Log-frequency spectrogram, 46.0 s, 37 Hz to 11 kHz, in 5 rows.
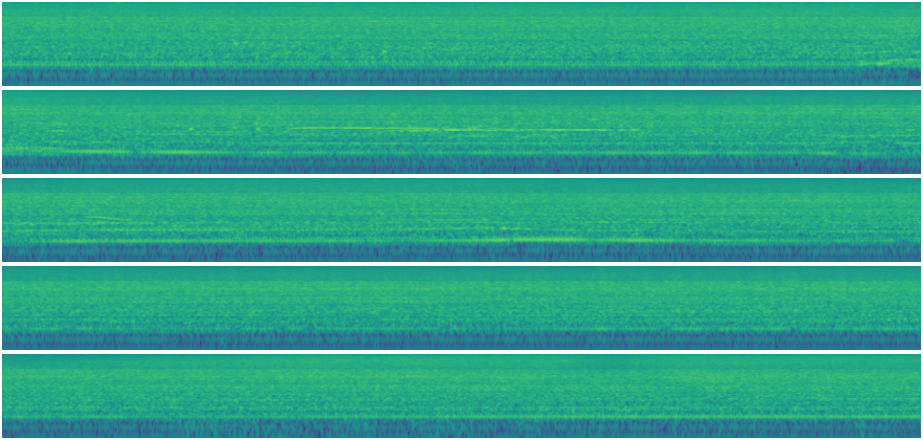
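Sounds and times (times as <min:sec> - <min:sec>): engine running steadily: 0:00.0 - 0:45.9
faint voices: 0:01.0 - 0:05.4, 0:08.2 - 0:26.6.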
